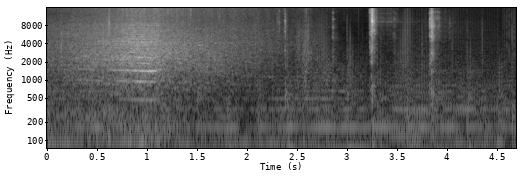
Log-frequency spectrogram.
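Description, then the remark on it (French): Car engines rumble at low speed, a steady hum with a broad wash of tire and road noise and a few brief clicks, as two gendarmerie cars roll in and park in an apartment building's parking lot. “Deux voitures siglées gendarmerie sont en train de se garer.”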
